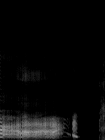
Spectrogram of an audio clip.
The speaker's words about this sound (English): As you're preparing, I'm assuming, to move towards the front of the train, you hear a gnarled scream.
